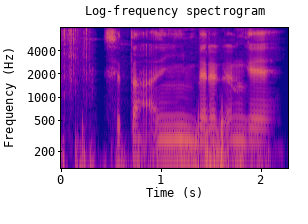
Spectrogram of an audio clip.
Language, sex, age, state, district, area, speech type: Santali, male, 30-45, West Bengal, Purulia, rural, spontaneous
